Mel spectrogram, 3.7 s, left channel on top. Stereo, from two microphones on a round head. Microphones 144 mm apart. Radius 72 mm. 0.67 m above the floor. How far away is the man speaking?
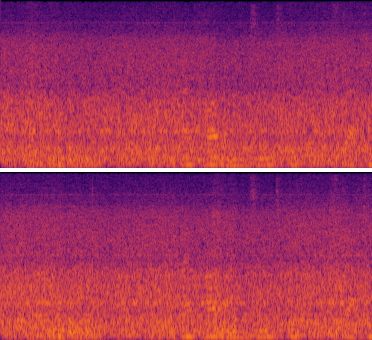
About 3 m.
